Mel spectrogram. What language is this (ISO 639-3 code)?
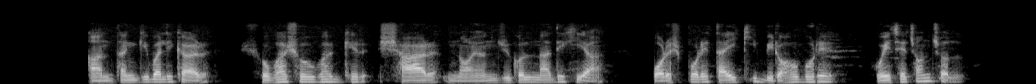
ben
